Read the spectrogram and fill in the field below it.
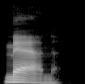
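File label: "man", English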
